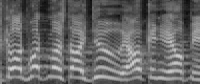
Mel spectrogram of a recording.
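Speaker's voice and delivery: high, loud questions thrown upward; shouted plea. Retold or imitated. Hanging man asks God what to do, shouting. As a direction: call out urgently for instructions.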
